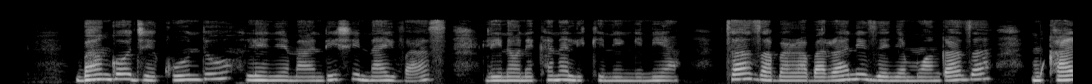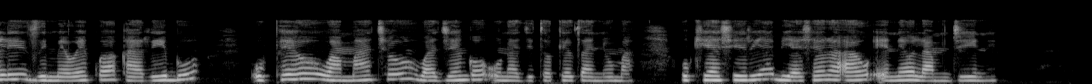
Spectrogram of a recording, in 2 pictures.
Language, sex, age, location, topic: Swahili, female, 36-49, Nairobi, finance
